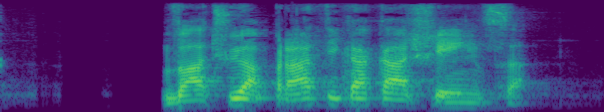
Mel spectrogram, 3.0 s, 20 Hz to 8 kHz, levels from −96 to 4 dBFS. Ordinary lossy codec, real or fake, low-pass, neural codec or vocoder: AAC, 32 kbps; real; 7.2 kHz; none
